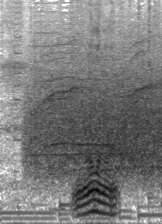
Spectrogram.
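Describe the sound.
A crowd breaks into steady applause that swells and holds for a couple of seconds, with a voice briefly rising over the clapping partway through and a low hum underneath.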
